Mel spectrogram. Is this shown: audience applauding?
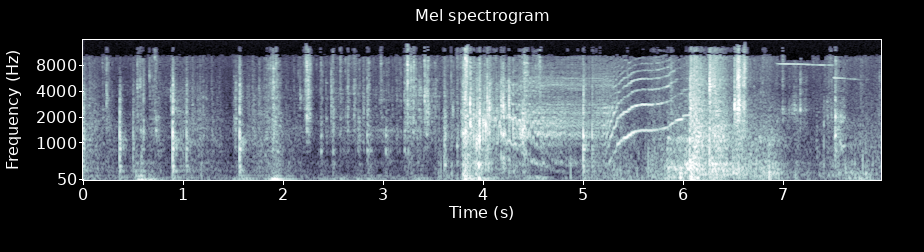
no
